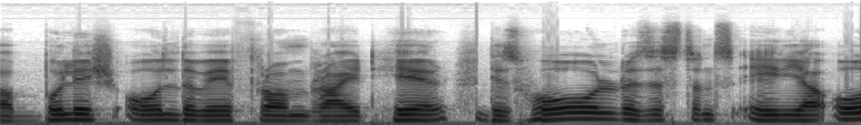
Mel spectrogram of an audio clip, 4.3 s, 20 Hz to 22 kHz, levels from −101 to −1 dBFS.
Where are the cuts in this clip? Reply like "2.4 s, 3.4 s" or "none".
2.3 s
